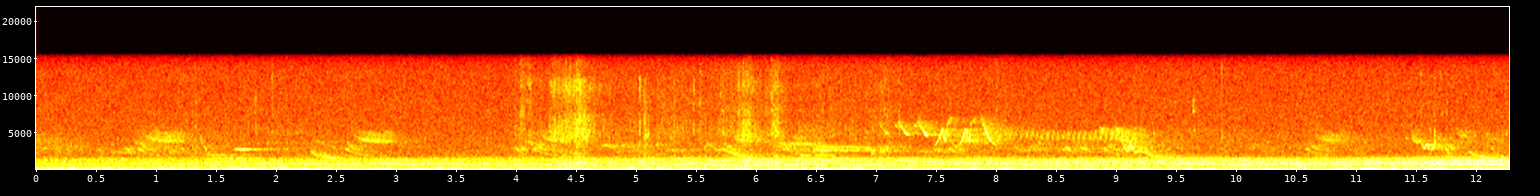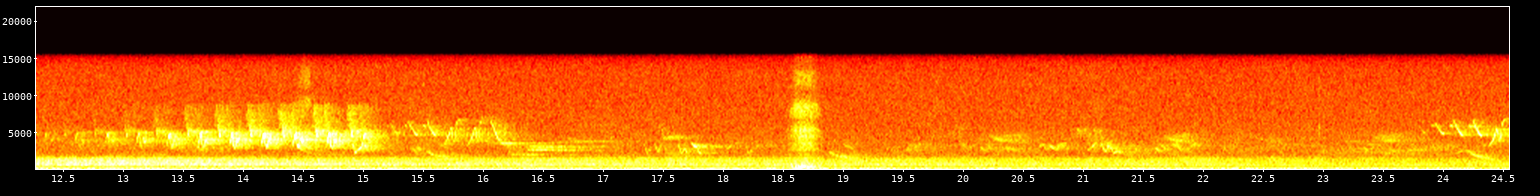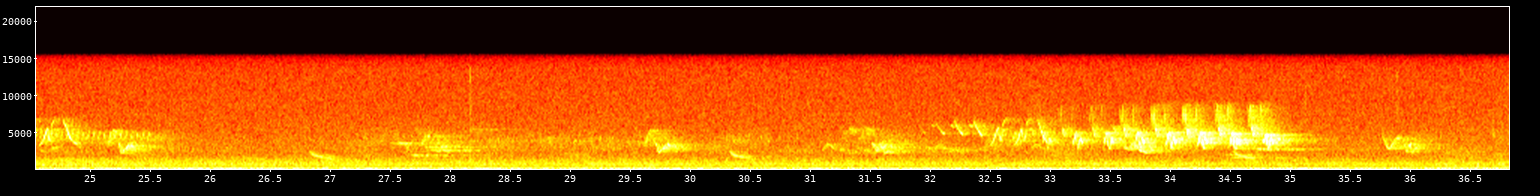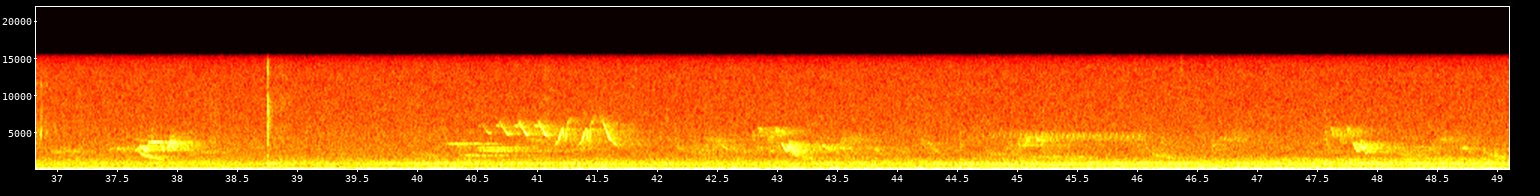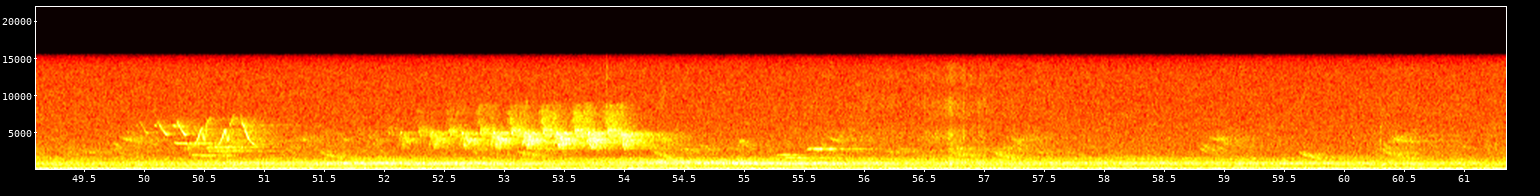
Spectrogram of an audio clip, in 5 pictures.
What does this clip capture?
Red-eyed Vireo, Wood Thrush, Chestnut-sided Warbler, Pine Warbler, Ovenbird, Veery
